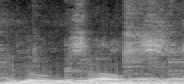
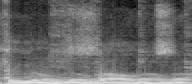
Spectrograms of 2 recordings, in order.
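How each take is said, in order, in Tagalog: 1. May echo ang boses, sumusunod pagkatapos nito. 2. Tuyo ang tunog ng boses, walang echo. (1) "May echo ka agad" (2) "wala pa siyang echo"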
